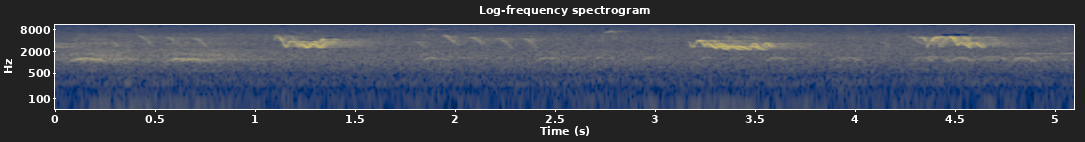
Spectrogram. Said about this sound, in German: wenn du uns an dieser Stelle so leichtes Bäume rascheln, so ein bisschen Vogelgezwitscher so rein. Ein Waldgefühl. Ein Waldgefühl, dass wir einfach mal kurz auf so einer kleinen Lichtung hier sitzen können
